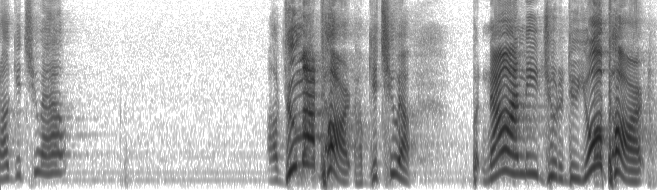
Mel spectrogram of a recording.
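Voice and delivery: from firm to loud commanding shout; God's promise grows into a shouted order; building to a shout. Acted.

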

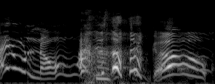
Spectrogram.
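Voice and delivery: laughing through the words; high, loud, laughing and squealing. Retold or imitated. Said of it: "I was like".

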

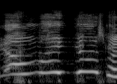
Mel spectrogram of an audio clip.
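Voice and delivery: high, slow drawn-out gasp of delight; excited gasp. Retold or imitated. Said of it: "And I was like".

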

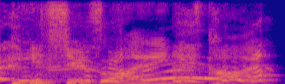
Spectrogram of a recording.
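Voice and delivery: high laughing squeal. Real, not acted. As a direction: laugh through the words. Laughing through the story.

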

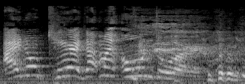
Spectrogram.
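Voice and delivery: imitated defiant child. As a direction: act out a stubborn kid refusing help. Voices defiant young daughter arguing back.

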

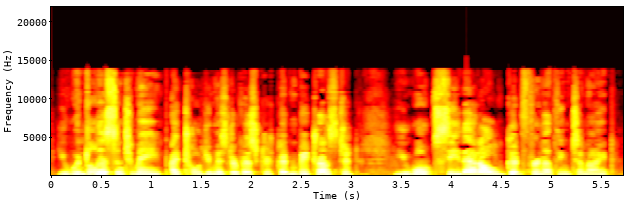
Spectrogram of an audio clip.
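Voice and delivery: loud, high-pitched scold. A narrator's reading. Mister Grape scolds the mayor and the crowd, loudly. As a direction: berate them at high pitch and volume. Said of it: "While Mister Grape scolded the mayor".

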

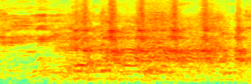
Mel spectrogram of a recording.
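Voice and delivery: big burst of laughter; loud embarrassed laugh. Real, not acted. Caught forgetting her mom on air, laughing loudly.

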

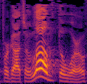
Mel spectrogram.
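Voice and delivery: "loved" punched loud, the other words lighter; heavy emphasis on "loved" alone; stress on loved. Shown as a demonstration. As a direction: lean hard on the word "loved". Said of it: "I'll read it like this".

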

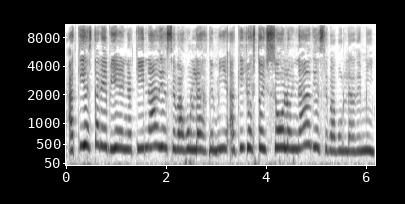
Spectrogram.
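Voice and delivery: vocecita aguda de renito; pequeño reno solitario. Acted. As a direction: habla como un reno chiquito, en tono alto. (renito solo y resentido)

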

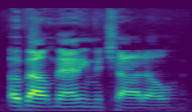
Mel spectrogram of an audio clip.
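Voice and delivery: normal talking voice

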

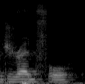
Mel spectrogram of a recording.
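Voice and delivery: low, quiet British dismissal; understated British critic's verdict; soft, low put-on British accent; Simon Cowell. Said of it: "He'll say, like".

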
